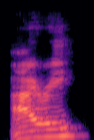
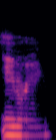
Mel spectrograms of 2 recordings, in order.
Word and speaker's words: Irie: Irie. It's Erie.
